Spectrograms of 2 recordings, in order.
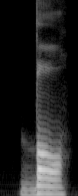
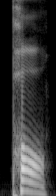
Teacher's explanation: Unaspirated. No puff of air.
